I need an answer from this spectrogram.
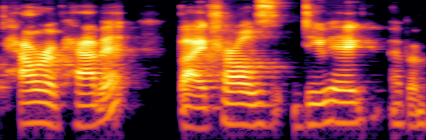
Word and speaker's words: Duhigg: book called the power of habit by Charles Duhigg I've been pronouncing that right because interestingly okay so let's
